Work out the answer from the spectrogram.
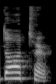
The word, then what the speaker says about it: daughter: ¿Por qué escuchamos daughter? Pues porque la GH es muda, la AU suena O y la E es muda. Daughter-in-law. Entonces tenemos solamente dos sílabas.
